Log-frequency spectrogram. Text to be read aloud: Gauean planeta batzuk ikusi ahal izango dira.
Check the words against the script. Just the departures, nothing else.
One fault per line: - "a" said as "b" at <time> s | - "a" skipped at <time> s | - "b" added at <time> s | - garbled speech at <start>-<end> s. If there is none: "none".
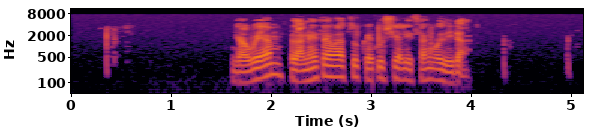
none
